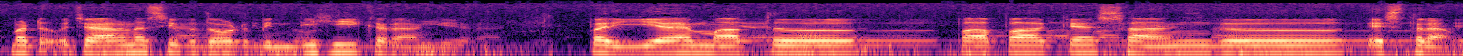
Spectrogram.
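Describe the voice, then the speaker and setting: A man teaches scripture in a fairly high, even-pitched voice, slowly repeating each verse to model its pronunciation. He explains with patient repetition. Clear crowd chatter runs underneath. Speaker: Gurbani teacher.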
